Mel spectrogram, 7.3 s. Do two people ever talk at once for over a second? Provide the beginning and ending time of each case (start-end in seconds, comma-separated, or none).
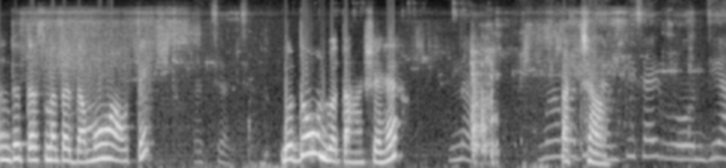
none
